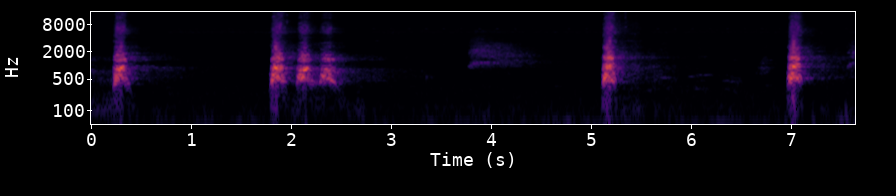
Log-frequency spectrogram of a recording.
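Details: At night a dog barks at a fox, giving short loud barks spaced a few seconds apart, one quick run of three, and a soft whine between them against an otherwise quiet background.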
